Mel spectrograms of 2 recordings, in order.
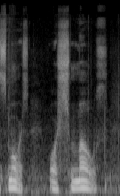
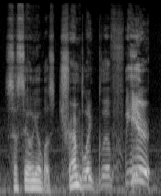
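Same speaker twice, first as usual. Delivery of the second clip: read out of breath, breathless, slightly high; 6 semitones higher than usual. Reading a story aloud and running out of breath, out of breath. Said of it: "Sorry, I was out of breath".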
